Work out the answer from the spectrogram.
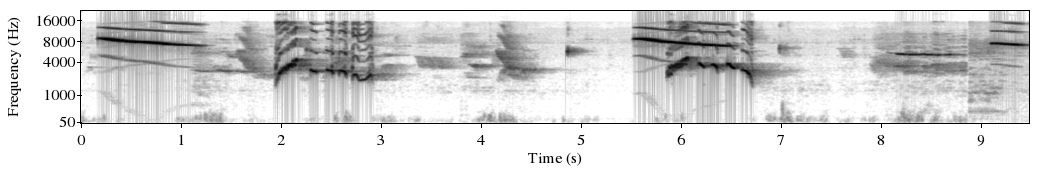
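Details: Lure recording of an orange-headed thrush for stimulating singing. Two long loud bursts of varied high whistles, chattery notes and swooping slurs, separated by quieter scratchy notes and a brief silence, with low thuds in the background.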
